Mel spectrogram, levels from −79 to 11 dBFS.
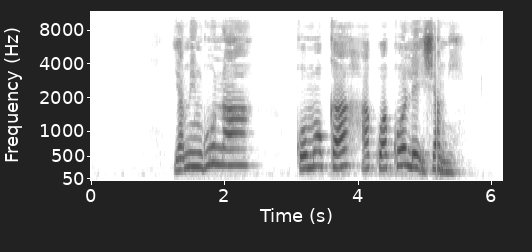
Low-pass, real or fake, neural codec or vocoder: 9.9 kHz; real; none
